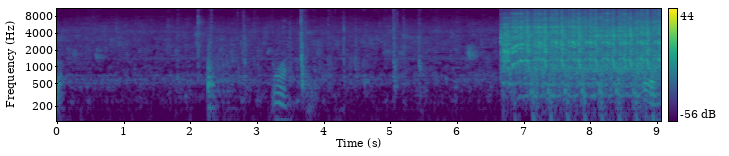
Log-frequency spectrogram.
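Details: 50cc motorcycle that starts on the kick but not on the electric start, with the ignition coil and spark being checked: a fast, even starter churn for a few seconds with no firing; cranks but won't start, cause suspected, not confirmed.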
